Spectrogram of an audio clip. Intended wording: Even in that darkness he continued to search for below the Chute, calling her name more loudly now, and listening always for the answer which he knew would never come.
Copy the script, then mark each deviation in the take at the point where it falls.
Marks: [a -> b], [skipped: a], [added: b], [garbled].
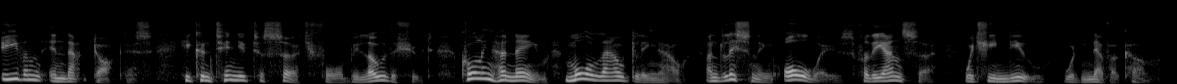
Even in that darkness he continued to search for below the Chute, calling her name more loudly now, and listening always for the answer which he knew would never come.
